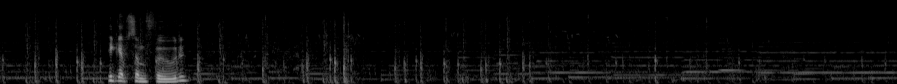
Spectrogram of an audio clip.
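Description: Horse hooves clip-clop at a steady walking pace in the medieval village game Medieval Dynasty, with a loud neigh early on, then light hoofbeats continuing under a voice.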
